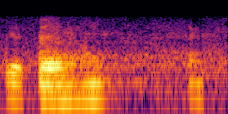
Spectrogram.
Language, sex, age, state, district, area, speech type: Tamil, male, 18-30, Tamil Nadu, Ranipet, urban, conversation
